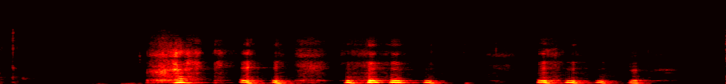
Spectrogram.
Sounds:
Laughter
